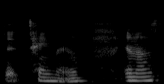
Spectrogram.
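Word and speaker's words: Temu: People still say T-Mu, but it's TAU.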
